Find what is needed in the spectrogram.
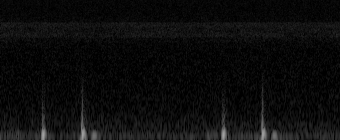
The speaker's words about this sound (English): Just feel safe in my arms. And just keep listening to my heartbeat.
